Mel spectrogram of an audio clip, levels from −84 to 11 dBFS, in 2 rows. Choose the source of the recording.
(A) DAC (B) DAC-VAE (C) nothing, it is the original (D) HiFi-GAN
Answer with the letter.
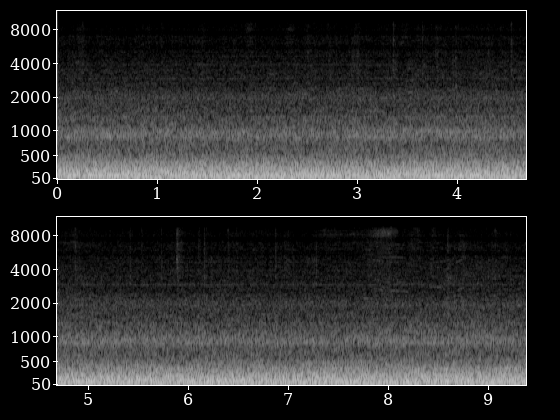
C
